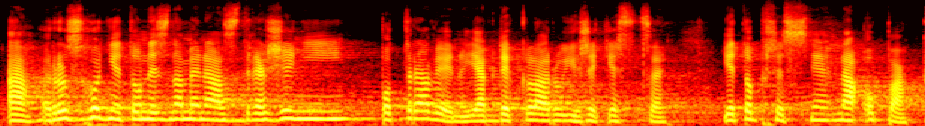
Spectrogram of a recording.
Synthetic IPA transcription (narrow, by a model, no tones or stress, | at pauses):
ʔaɾo̞zɦo̞dɲɛt̪o̞nɛznamɛnaːzd̪ɾaʒɛɲiːpo̞t̪ɾavɪnjaɡdɛklaɾujir̝ɛcɛst͡sɛ | jɛt̪o̞pr̝̥ɛsɲɛnaʔo̞pa̰k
